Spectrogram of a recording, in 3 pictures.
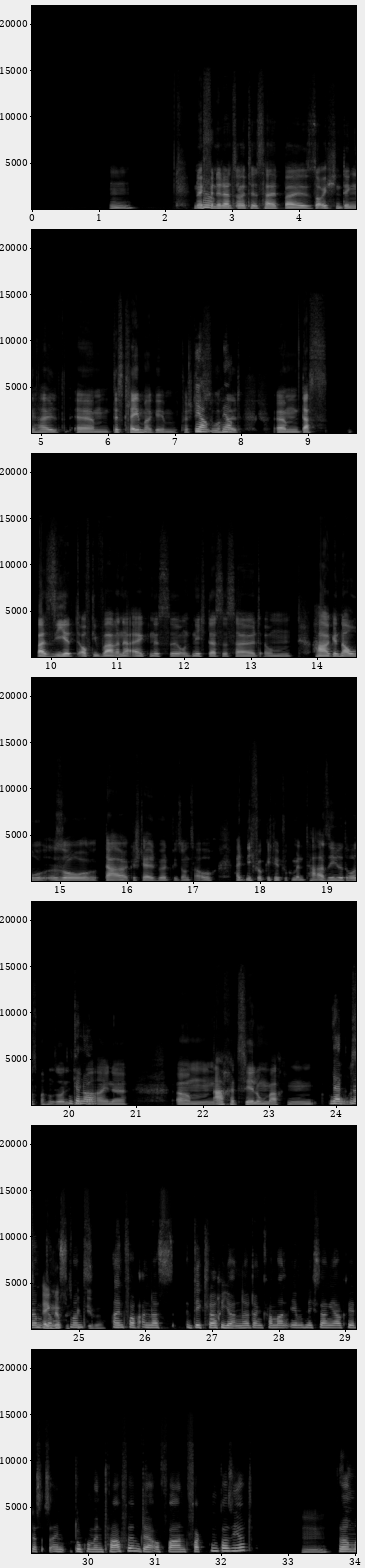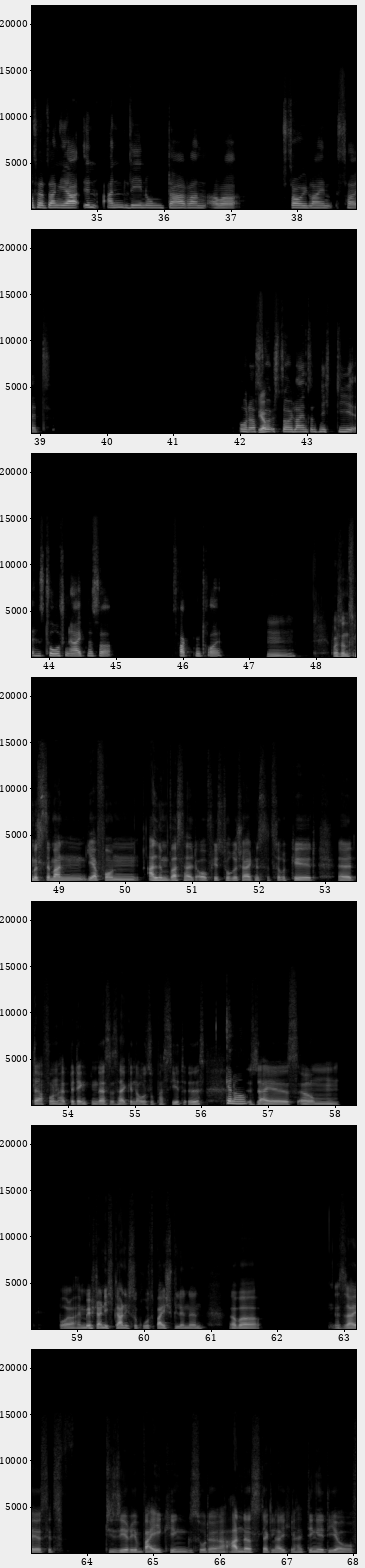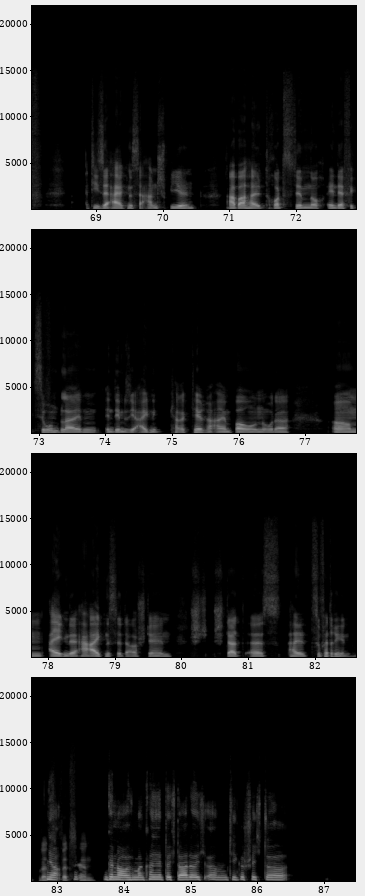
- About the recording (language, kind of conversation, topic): German, unstructured, Was ärgert dich am meisten an der Art, wie Geschichte erzählt wird?
- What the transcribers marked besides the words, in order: other background noise; in English: "Disclaimer"; in English: "side"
